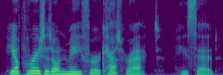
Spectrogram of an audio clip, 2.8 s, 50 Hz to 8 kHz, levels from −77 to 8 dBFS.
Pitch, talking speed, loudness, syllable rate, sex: 215 Hz, 195 wpm, -19 LUFS, 5.5 syllables/s, female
